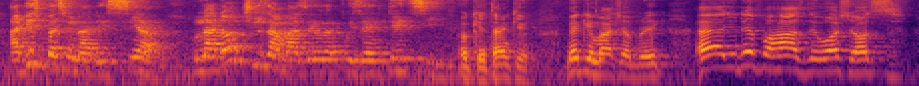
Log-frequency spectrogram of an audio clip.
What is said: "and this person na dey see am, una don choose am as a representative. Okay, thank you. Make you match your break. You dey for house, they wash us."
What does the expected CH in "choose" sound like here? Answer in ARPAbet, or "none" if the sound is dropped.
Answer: CH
